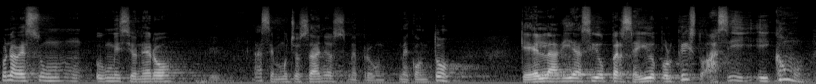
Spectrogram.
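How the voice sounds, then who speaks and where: A man with a Guatemalan accent preaching a sermon as pastor, moving between loud emphasis and hushed, drawn-out words. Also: mid-range voice. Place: church sanctuary. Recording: reverberant hall, faint hum.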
